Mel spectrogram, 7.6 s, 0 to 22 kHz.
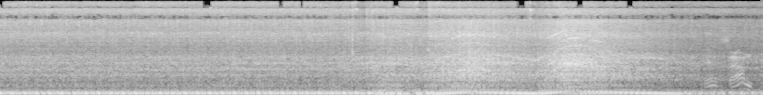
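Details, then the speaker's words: VW Vanagon with stock 2.1L water-cooled boxer, warmed up: even idle with a steady low thrum, then a brief clean rev and settle. Cold, it knocks, bangs and idles poorly, and it cuts out while driving. Normal warm idle. "all right here it is running running pretty smooth right now it's warmed up"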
